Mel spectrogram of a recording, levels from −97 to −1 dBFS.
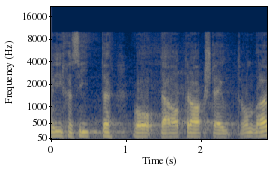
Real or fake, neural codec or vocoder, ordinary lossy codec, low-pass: fake; vocoder, 22.05 kHz, 80 mel bands, WaveNeXt; none; 9.9 kHz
